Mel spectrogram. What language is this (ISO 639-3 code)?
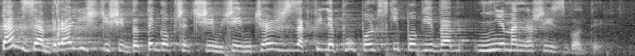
pol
